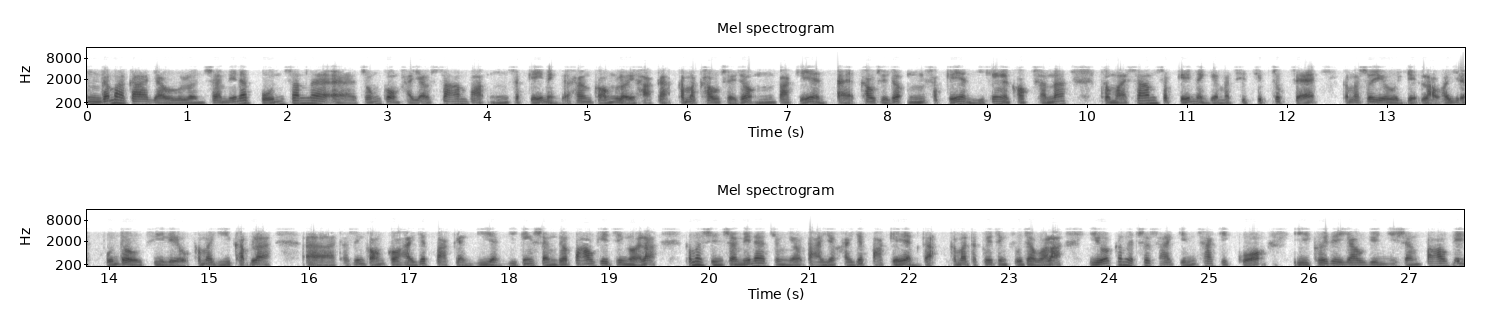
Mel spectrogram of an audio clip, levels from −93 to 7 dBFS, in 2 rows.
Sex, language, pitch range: male, Chinese, 95-130 Hz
